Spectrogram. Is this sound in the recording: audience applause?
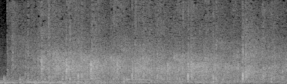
yes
